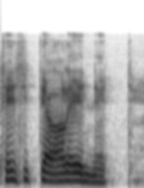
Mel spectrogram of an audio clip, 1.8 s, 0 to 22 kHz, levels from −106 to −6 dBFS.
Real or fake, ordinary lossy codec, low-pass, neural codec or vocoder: fake; none; none; vocoder, 22.05 kHz, 80 mel bands, HiFi-GAN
